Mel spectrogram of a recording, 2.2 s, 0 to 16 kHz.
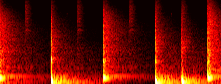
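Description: GarageBand's virtual acoustic drum kit playing a simple kick and snare beat at about 115 bpm, roughly two beats a second. Closed hi-hat pedal taps fall on the beats as that part is recorded.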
